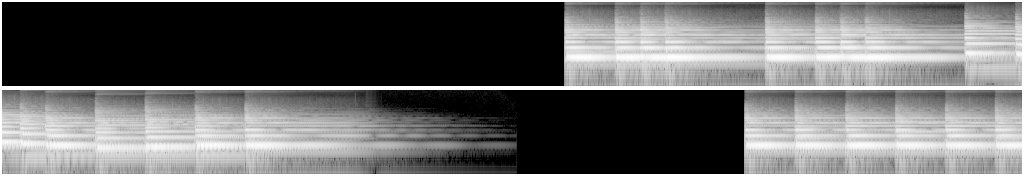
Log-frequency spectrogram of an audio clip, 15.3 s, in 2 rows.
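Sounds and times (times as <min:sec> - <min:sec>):
alto piano accompaniment: 0:04.2 - 0:10.7, 0:13.2 - 0:15.2.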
